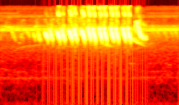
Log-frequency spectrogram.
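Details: Distinctive song of a Lined seedeater from Sítio Paraitinga in Cunha: a rapid, evenly spaced series of high buzzy chips lasting over a second, finished by a single downslurred note.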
